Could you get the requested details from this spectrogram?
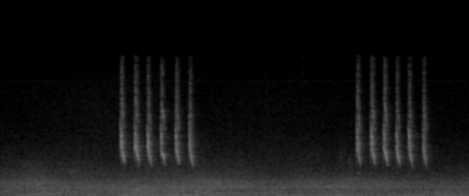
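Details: Small bird singing on a branch: two short bursts of six high, sharp descending chirps in quick even succession, separated by a pause of about two seconds, over steady broadband background hiss and low rumble.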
